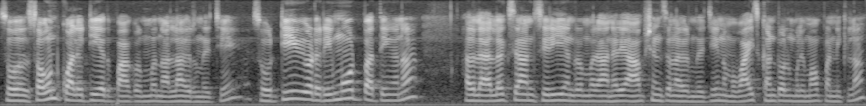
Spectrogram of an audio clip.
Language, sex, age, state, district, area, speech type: Tamil, male, 30-45, Tamil Nadu, Viluppuram, rural, spontaneous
